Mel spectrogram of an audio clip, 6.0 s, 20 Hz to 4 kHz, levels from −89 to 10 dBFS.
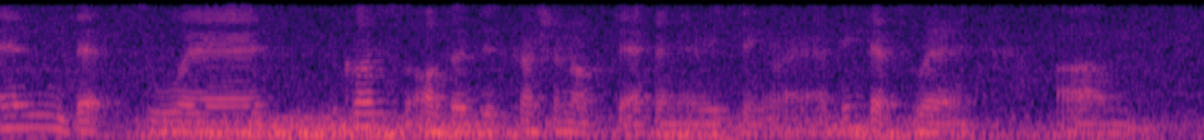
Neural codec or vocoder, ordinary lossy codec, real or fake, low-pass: none; none; real; 3.6 kHz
